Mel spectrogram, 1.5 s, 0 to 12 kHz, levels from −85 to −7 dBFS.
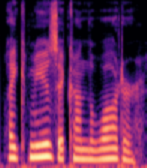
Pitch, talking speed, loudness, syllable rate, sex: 205 Hz, 205 wpm, -16 LUFS, 5.4 syllables/s, female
